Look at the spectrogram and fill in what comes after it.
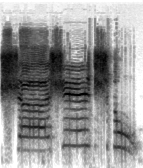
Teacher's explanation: Waktu menyebut shu, wajar. Karena itu bibir harus monyong ke depan.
